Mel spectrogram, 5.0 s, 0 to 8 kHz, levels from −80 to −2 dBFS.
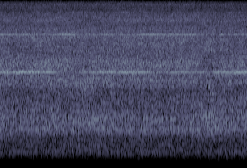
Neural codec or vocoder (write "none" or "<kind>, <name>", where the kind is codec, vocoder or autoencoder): vocoder, BigVGAN v2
